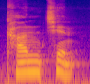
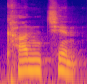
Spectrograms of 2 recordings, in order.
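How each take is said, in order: Both takes have the same delivery.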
